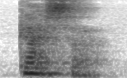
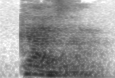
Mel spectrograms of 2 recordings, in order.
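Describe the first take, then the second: First: It is said in the apitxat Valencian accent. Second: It is said in a non-apitxat Valencian accent. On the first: "But in this part of the País Valencià, it's" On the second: "other areas that speak Valencian would say"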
